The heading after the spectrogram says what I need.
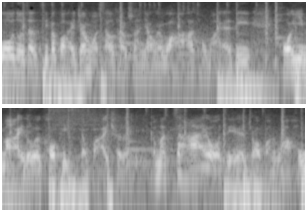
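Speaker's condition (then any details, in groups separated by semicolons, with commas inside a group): No condition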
